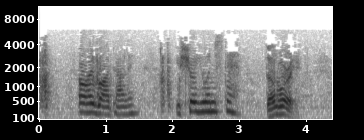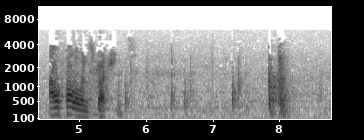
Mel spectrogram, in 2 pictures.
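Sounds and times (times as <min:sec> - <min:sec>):
speech: 0:00.6 - 0:05.8
short wooden knocks and clatters: 0:07.3 - 0:08.2.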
